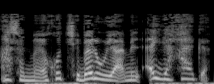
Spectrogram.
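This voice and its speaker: Fast-talking Egyptian woman storyteller. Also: medium pitch, animated, slightly rough, dry recording, clean studio sound. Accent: Egyptian Arabic. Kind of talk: first-person story narration.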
